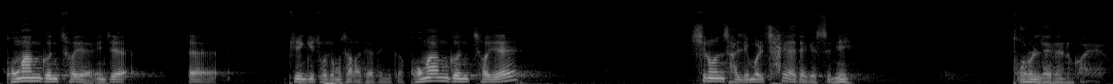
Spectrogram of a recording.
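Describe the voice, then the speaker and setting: A middle-aged man preaching a sermon as pastor, telling the story with lively, acted-out voices. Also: mid-range voice, moderate pace, creaky, pauses often, big-room sound. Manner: animated storytelling, acting out quoted voices. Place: church sanctuary.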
